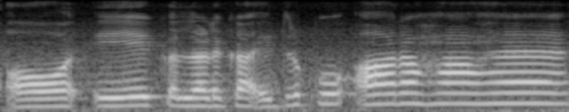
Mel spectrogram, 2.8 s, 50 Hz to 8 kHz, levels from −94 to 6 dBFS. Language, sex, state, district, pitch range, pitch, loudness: Hindi, female, Punjab, Kapurthala, 215-275 Hz, 250 Hz, -15 LUFS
